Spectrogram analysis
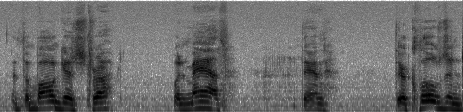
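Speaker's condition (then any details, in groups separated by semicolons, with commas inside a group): ALS; progressive terminal illness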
